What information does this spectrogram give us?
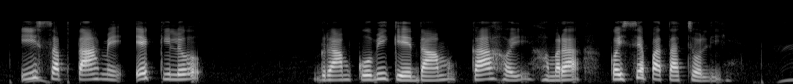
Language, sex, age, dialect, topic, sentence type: Magahi, female, 25-30, Western, agriculture, question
